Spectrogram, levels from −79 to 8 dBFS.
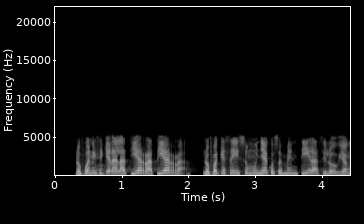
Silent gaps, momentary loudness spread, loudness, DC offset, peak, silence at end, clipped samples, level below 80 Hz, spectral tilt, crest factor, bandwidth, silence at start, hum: none; 7 LU; -28 LUFS; under 0.1%; -12 dBFS; 0 s; under 0.1%; -70 dBFS; -1 dB/octave; 16 dB; 5.4 kHz; 0.3 s; none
